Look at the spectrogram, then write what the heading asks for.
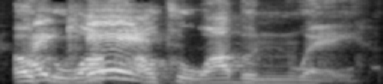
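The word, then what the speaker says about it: Okwuegbunam: And like I said before, you know, we had a couple key drops, one from Judy, one from Albert Ogwebanam. – No, you got to say it like the announcer. – I can't. – Okuwabunwe. Okuwabunwe. I think that's how he said it.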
